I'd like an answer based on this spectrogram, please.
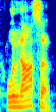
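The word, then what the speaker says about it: Lúnasa: Lunasa. Lu nasa. I think that's how you pronounce it. That's how they pronounced it when we when I went and saw them in concert.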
